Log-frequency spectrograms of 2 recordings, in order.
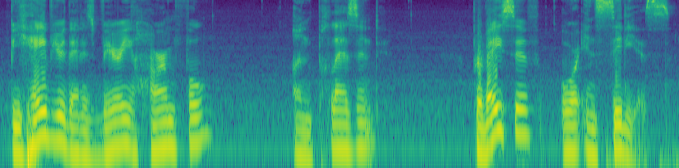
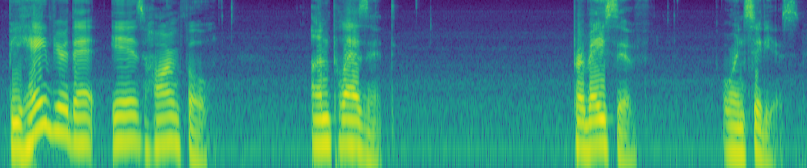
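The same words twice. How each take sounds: First: Said in the usual way. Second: Behavior that is harmful punched higher, each word weighed; stressed repeat. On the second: Shown as a demonstration. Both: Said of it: "Let me say that again".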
